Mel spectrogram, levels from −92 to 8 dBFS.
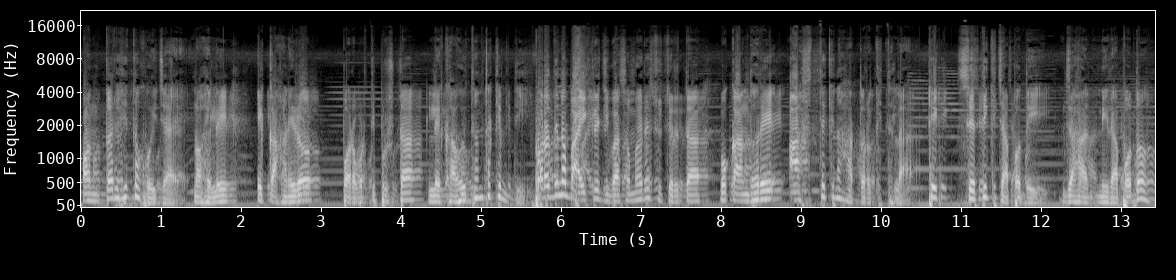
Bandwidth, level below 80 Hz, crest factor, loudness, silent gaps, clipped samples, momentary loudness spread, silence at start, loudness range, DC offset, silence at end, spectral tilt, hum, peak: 16 kHz; -30 dBFS; 14 dB; -15 LUFS; none; under 0.1%; 8 LU; 0 s; 2 LU; under 0.1%; 0 s; -6 dB/octave; none; 0 dBFS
